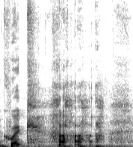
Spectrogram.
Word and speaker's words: Quik: pretty cool so real quick review on the quick it's spelled key UI k if you didn't see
